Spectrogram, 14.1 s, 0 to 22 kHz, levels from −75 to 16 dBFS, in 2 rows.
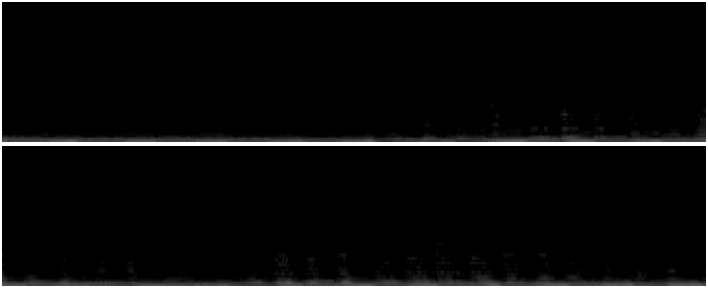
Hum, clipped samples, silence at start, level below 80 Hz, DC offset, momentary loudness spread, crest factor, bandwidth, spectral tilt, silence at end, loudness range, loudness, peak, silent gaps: none; under 0.1%; 0 s; -72 dBFS; under 0.1%; 6 LU; 12 dB; 9 kHz; -7.5 dB/octave; 0 s; 2 LU; -50 LUFS; -36 dBFS; none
